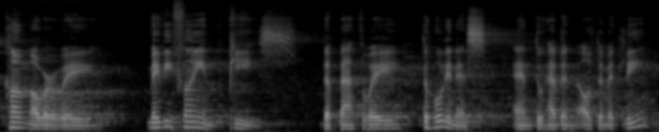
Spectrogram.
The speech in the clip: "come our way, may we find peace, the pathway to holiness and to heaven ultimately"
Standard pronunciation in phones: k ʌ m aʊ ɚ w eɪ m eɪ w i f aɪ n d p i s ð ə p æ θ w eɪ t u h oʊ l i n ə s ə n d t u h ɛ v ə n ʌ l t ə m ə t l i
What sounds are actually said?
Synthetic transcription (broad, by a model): k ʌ m aʊ ɚ w eɪ m eɪ w i f aɪ n d p i s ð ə p æ θ w eɪ t u h oʊ l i n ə s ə n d t u h ɛ v ə n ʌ l t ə m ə t l i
